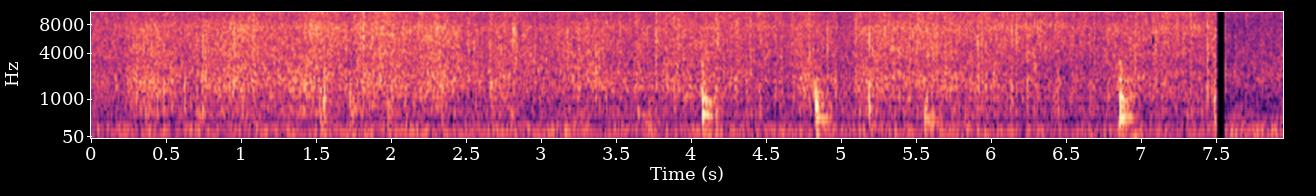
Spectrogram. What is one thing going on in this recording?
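A wooden spatula scrapes and taps against a frying pan.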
